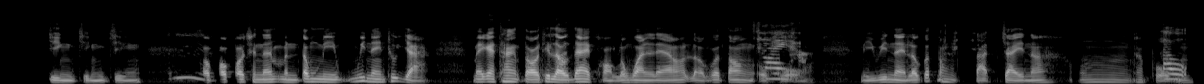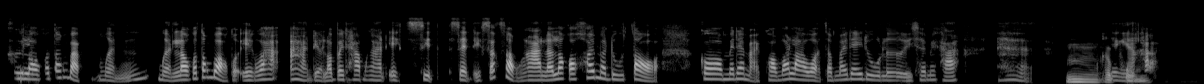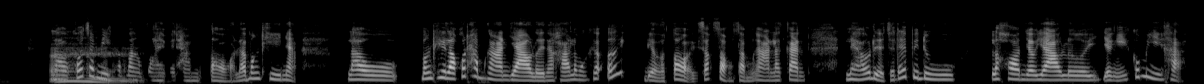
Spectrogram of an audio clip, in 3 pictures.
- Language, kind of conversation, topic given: Thai, podcast, มีวิธีทำให้ตัวเองมีวินัยโดยไม่เครียดไหม?
- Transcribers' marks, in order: tapping; other background noise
